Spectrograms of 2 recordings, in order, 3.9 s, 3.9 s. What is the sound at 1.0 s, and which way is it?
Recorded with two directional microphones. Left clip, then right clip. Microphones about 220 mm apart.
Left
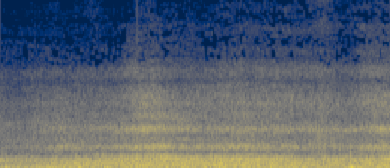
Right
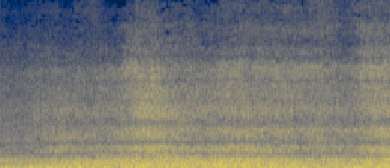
Vehicle, 40° right (ahead or behind).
